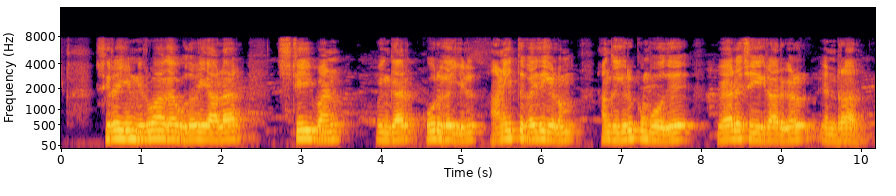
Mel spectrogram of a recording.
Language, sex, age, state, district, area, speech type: Tamil, male, 60+, Tamil Nadu, Nagapattinam, rural, read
